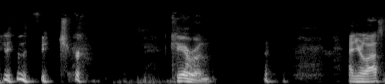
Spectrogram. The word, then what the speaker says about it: Ciaran: real and just for our viewers can you pronounce your name so that Mark knows how to say it in the future Kieran and your last name there there you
